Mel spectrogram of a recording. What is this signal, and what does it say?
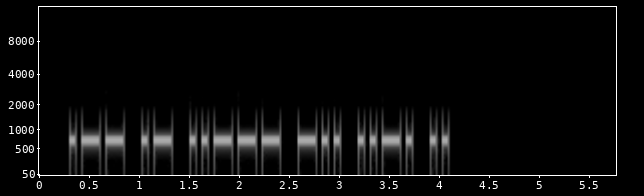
Morse code, heard as a keyed tone, about 20 wpm, 700 Hz. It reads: WA2DFI
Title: Call Signs Repeated 2x - 20wpm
